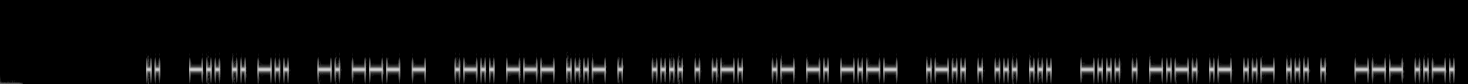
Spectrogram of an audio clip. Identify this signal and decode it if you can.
Morse code, heard as a keyed tone, about 28 wpm, 700 Hz. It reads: I DID NOT LOVE HER ANY LESS BECAUSE OF
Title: Sentences from Top 1000 Words - Review Part 2 - 28wpm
